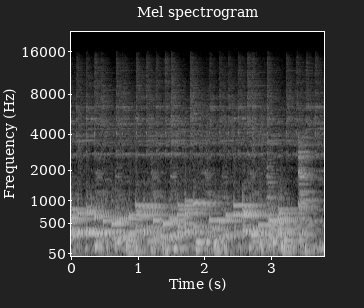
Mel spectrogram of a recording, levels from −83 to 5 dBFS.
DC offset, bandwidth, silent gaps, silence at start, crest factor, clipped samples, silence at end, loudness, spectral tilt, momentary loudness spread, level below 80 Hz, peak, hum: under 0.1%; 16.5 kHz; none; 0 s; 12 dB; under 0.1%; 0 s; -23 LUFS; -6 dB/octave; 2 LU; -38 dBFS; -10 dBFS; none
